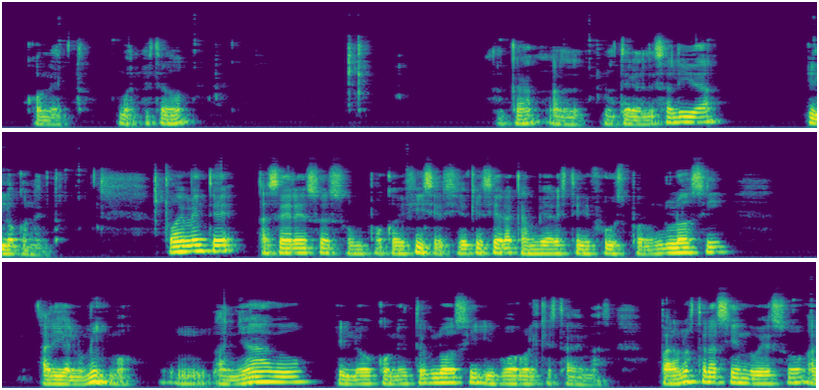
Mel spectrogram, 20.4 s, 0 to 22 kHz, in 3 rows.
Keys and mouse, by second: 2.9 Delete, 5.9-6.9 drag, 7.3 click, 8.1 Delete, 20.2-20.3 drag.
